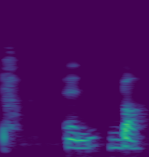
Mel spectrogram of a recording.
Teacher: they're both made in the same place, the lips touch, P and B. The difference is voicing.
